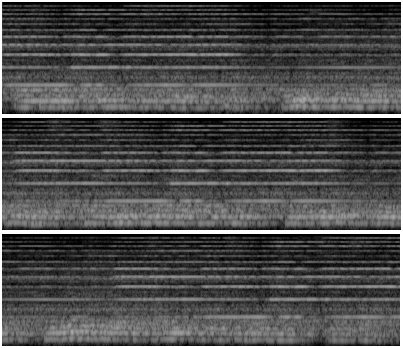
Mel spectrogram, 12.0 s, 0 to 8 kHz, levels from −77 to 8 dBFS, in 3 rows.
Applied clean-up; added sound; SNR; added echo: none; Bowed string instrument; -4 dB; reverberation time 2.0 s.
